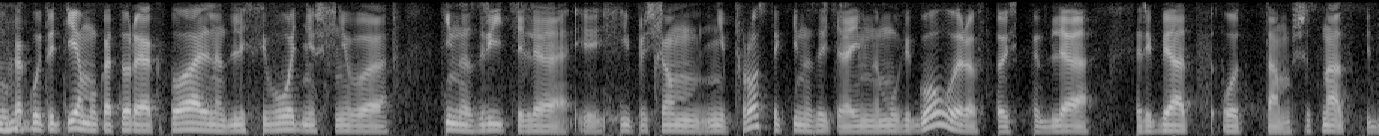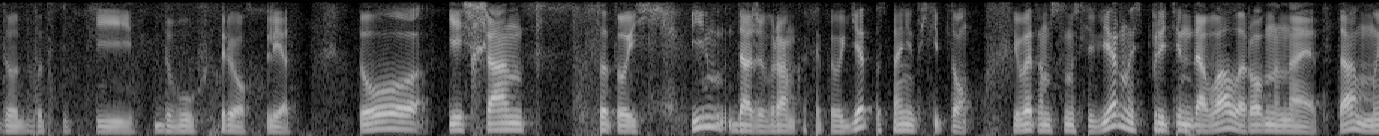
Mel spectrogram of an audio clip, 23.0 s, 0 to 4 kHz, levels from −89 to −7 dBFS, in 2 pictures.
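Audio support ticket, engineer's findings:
Voice detector chopping the speech, 0.54–5.52 s, 8.22–17.26 s (after "кинозрителя а именно мувиговеров", ending at "даже в"), 19.6–20.36 s (after "этого гетто станет хитом"). Quiet syllables and word edges swapped for synthetic fill, about 1 s, 3.4 s and 0.38 s in total. Likely the sender's VAD gating on and off. Choppy.

Voice detector dropping the speech at 6.44–6.46 s (just before "кинозрителя а именно мувиговеров"), 21.28–21.3 s and 22.54–22.66 s. Short bits of speech, roughly 10, 20 and 50 ms, swallowed and replaced with steady noise until the speech picks back up. Likely the VAD reading soft speech as background.

Comfort noise in place of the background, 18.22–18.3 s. The real room tone gets swapped for a flat, featureless hiss about 5 dB quieter for 80 ms, then the real background returns. Likely DTX kicking in during the pause. Narrowband G.711 path, nothing above 4 kHz, so the fill is band-limited too.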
